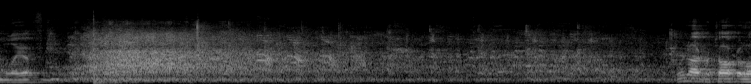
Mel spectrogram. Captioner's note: laughter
